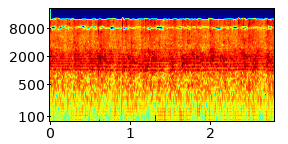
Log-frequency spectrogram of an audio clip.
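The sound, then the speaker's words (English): Applause from guests at a San Francisco dinner event honoring President Xi, a fairly faint, steady rush of clapping that continues evenly without fading. “Still going on. Come on. Applause. Subside.”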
